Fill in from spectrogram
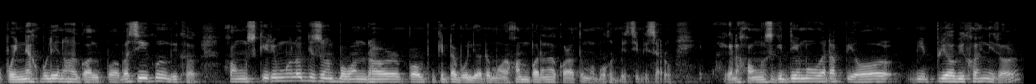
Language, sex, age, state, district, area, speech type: Assamese, male, 30-45, Assam, Nagaon, rural, spontaneous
